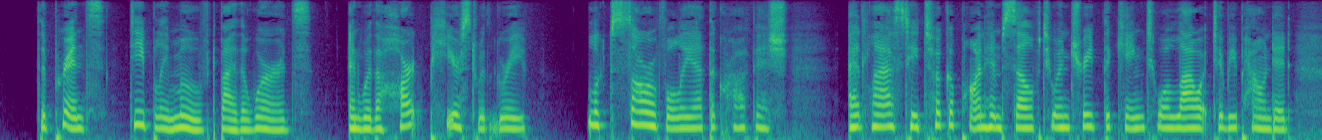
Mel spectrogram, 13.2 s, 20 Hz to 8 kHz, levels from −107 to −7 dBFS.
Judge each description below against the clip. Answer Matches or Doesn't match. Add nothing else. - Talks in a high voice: Matches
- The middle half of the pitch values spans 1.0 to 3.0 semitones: Matches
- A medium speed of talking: Matches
